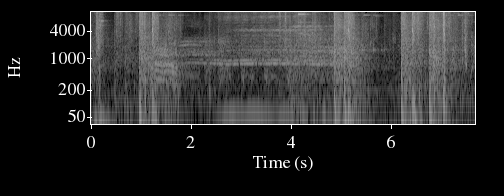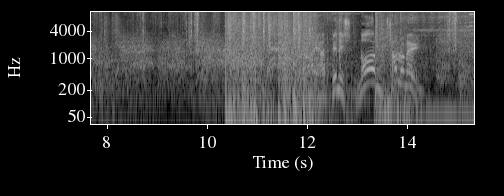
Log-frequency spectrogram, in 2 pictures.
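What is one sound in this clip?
Rapid gunfire bursts out in loud, sharp cracks.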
